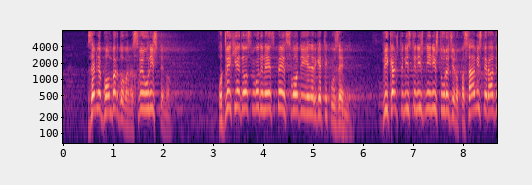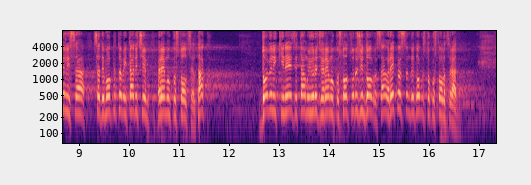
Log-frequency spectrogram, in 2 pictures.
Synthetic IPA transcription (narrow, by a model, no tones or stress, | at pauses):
zemʎabo̞mbaɾd̪oʋanasʋeuniʂt̪eno̰ | od̪d̪ːʋe̞ːxiʎad̪eosmeɡo̞d̪ineespesʋo̞d̪iene̞ɾɡet̪ikuuzemʎḭ | ʋiːkaːʒet̪enist̪eniʃnijeniʃt̪auɾad͡ʑenopasaːmist̪eɾaːd̪ilisasad̪e̞mo̞kɾat̪amait̪ad̪et͡ɕemɾemond̪kost̪o̞lˠt̪saelt̪ako̥ | d̪oʋelikineːzet̪amo̞iuɾad͡ʑenɾemon̚kost̪o̞lˠsauɾad͡ʑend̪o̞bɾosaːɾekaosamd̪ajd̪o̞bɾoʂt̪okost̪o̞lˠat̪sɾaːd̪i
